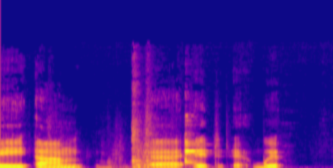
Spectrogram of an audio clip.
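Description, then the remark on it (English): Glasses clink together in a studio several times in quick bursts, bright ringing tones that clatter against one another over about two seconds, fairly loud and uneven in rhythm. “We're smashing glasses in the studio.”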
